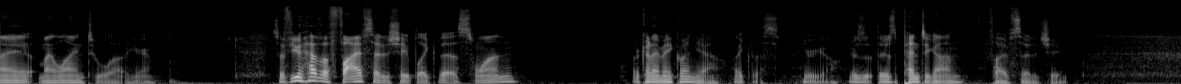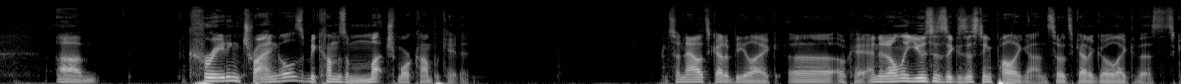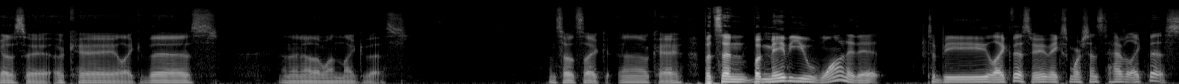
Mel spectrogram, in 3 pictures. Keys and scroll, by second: 32.8 ctrl+z.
